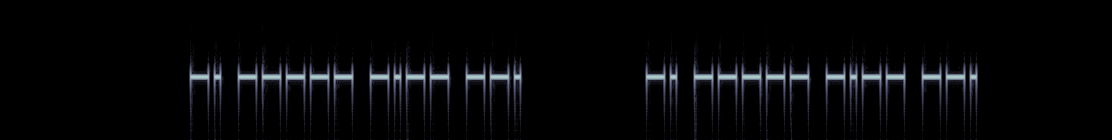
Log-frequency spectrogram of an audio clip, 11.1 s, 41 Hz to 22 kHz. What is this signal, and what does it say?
Morse code, heard as a keyed tone, about 20 wpm, 700 Hz. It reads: N0YG N0YG
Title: USA Call Signs - 4 Characters - Repeated 2x - 20wpm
